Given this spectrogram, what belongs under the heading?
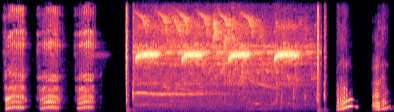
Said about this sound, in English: Okay, that's a poison frog, you said? So it's the scientific name is Epipelobates bollengeri. The dorsum is like reddish, brownish. And what is peculiar about this frog is that it carries the tadpoles on its back.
